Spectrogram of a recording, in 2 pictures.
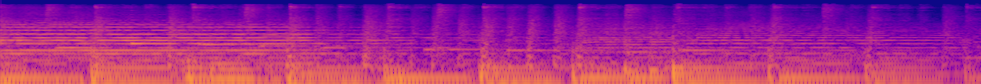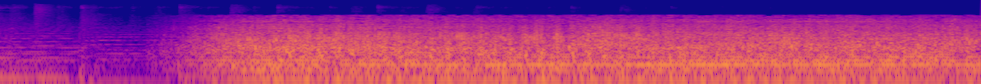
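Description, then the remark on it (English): An air rescue service helicopter thrums with steady rhythmic rotor pulses, then its sound swells into a loud, dense roar of engine and wash that holds to the end. No one speaks. “The rescuer is carrying a radio with which he keeps contact with the helicopter.”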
